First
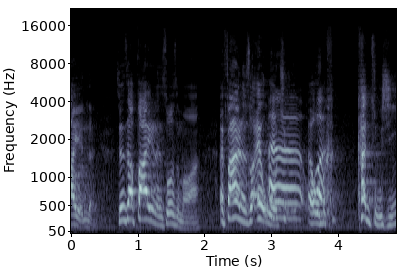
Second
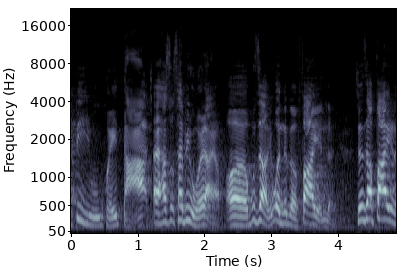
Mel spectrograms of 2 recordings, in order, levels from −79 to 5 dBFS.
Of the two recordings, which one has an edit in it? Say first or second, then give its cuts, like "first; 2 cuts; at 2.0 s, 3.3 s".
second; 1 cut; at 1.2 s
